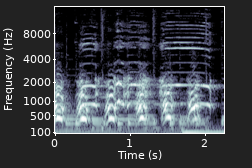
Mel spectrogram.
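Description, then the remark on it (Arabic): A rooster crows in a quick series of about six rising-and-falling calls, loud and clear, over a faint low hum, with no voices. “في يوم من الأيام كان هناك كلب وديك يعيشون معا في المزرعة”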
